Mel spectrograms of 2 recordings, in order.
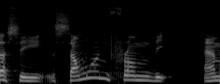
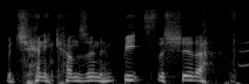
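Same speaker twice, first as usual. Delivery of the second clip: usual speaking voice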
